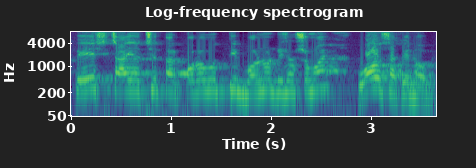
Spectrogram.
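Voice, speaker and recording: A man with a high voice walks through a grammar lesson at a board and pauses to check that everyone follows. His patient, repetitive delivery rings through a roomy space with a long reverb tail. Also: a little mellow. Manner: patient, repeats points and checks understanding often. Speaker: Arabic grammar teacher. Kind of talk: board lesson explaining Arabic verb forms. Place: room with a board. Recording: echoey room with long reverb.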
